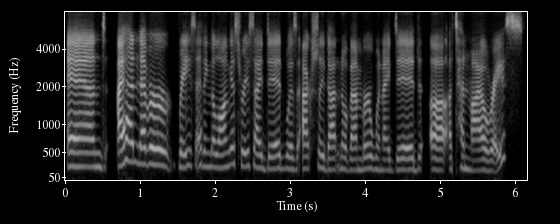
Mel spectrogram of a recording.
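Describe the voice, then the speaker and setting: A woman in her twenties, raised in Italy and Spain but speaking with an American accent, appears as a podcast guest and marathon runner, chatting casually about her story with quoted asides. Her voice sits on the high side, steady, fairly quick, and fairly bright. The sound is smooth, echo-free, and studio quality.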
